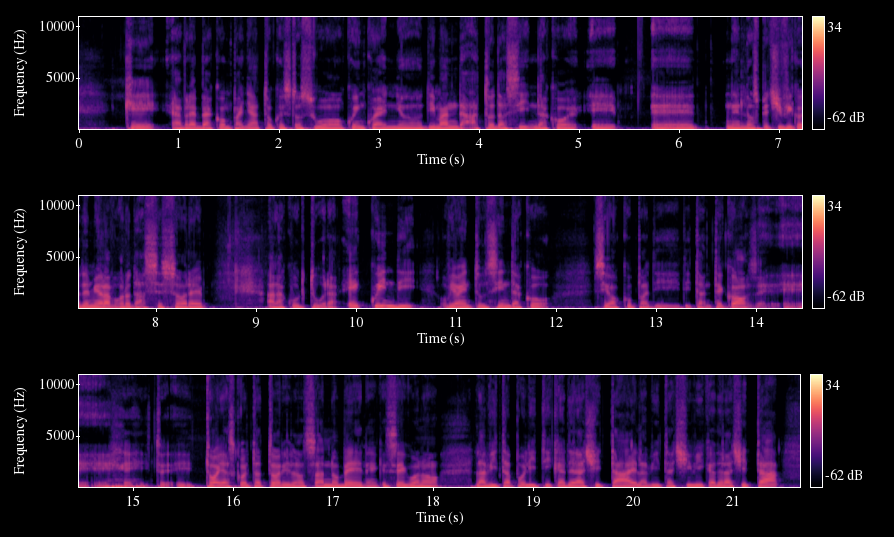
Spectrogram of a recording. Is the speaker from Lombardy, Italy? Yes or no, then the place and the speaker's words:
yes; Milan, Lombardy, Italy; born there; io sono nato in un'altra città, sono nato a Milano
